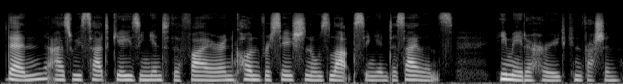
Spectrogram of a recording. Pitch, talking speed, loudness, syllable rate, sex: 200 Hz, 185 wpm, -19 LUFS, 5.2 syllables/s, female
